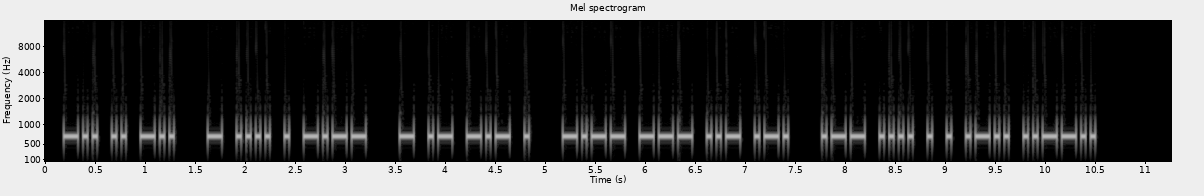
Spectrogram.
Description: Morse code, heard as a keyed tone, about 25 wpm, 700 Hz. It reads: DID THEY TAKE YOUR WHEEL?
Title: Sentences from Top 1000 Words - Review Part 3 - 25wpm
